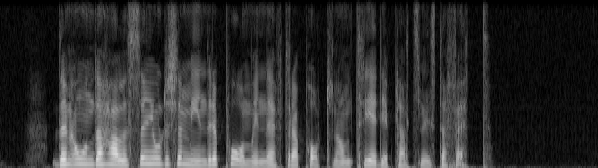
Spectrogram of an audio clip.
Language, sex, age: Swedish, female, 19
